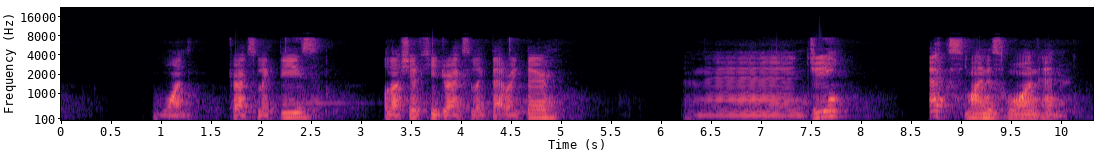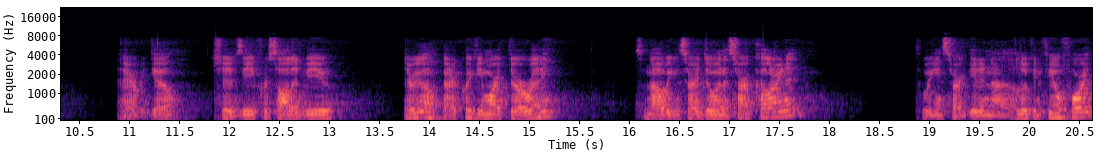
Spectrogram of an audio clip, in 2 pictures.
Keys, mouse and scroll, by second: 1.1 click, 3.3 shift+click, 7.3 g, 10.6 scroll down 1, 10.7 middle click, 12.1 shift+z, 12.5 middle click.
